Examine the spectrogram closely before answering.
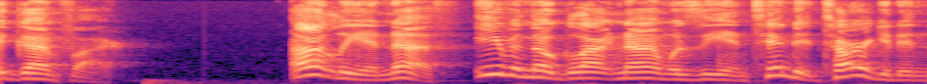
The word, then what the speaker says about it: Glokknine: year old jacavius smith whose stage name is pronounced glock 9 because the two men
